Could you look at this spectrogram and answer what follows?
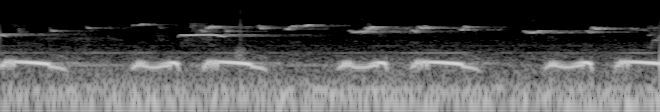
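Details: Spotted dove cooing near a trap, short wavering notes alternating with longer falling coos in quick succession, while thin high whistles of other birds run through the background.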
